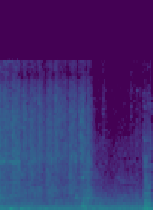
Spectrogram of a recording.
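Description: Near silence with faint dry-erase marker strokes on a whiteboard.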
